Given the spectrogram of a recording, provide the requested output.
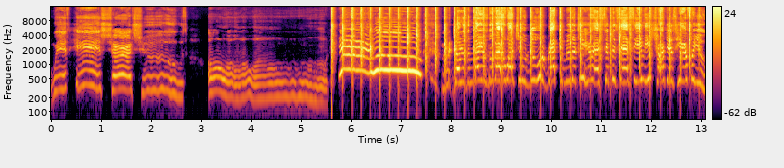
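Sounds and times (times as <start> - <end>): woman singing a cappella: 0.0 - 13.0
high held vocal cry: 5.6 - 13.0
rapid clapping: 5.6 - 13.0
voices: 5.7 - 13.0.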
